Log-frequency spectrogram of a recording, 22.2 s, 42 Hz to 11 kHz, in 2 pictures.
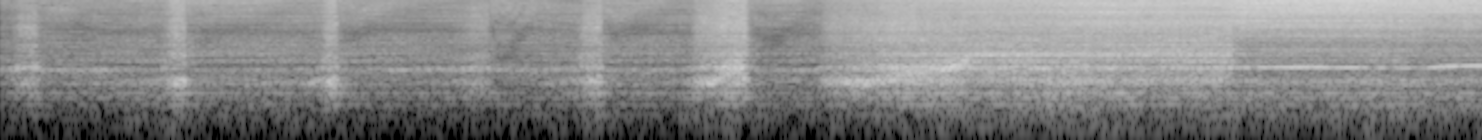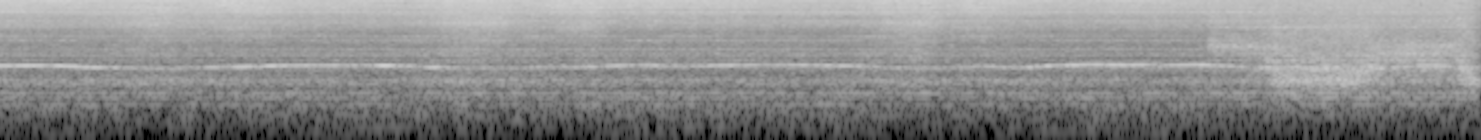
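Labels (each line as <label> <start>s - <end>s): A vacuum cleaner activates briefly in a short burst. 0.0s - 0.4s
A vacuum cleaner activates briefly in a short burst. 1.1s - 1.5s
A vacuum cleaner activates briefly in a short burst. 2.3s - 5.7s
A vacuum cleaner operating with a rising tone burst. 6.1s - 7.4s
A vacuum cleaner runs continuously, producing a constant suction sound. 7.4s - 20.4s
A vacuum cleaner operates with a rising suction sound over a long period. 20.4s - 21.7s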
